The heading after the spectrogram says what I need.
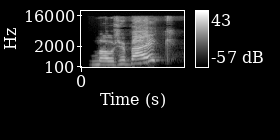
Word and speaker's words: motorbike: that's all for today we learned the stress position of forwards motorbike underground holiday family they're all three syllable word with the stress on the first syllable I hope you learned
